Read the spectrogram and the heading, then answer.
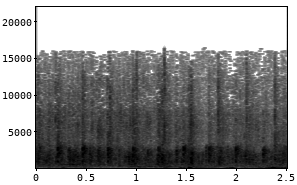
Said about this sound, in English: So let's give them a round of applause as well.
